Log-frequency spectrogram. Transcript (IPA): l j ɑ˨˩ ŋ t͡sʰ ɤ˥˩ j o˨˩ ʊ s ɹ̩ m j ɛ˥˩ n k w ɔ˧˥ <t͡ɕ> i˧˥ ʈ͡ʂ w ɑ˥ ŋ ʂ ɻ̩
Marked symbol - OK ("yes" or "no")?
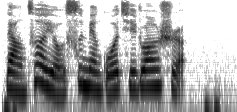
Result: no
